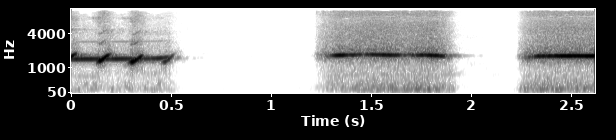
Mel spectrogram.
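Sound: human whistling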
